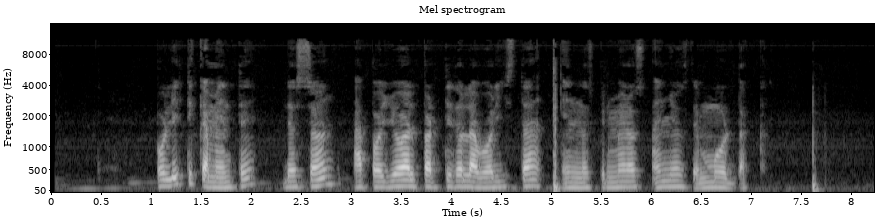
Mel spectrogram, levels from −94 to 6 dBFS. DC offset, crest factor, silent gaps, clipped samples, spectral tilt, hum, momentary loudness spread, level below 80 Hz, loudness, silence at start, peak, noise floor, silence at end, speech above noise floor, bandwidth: under 0.1%; 20 dB; none; under 0.1%; -8 dB/octave; none; 15 LU; -50 dBFS; -24 LUFS; 1.05 s; -4 dBFS; -62 dBFS; 0.55 s; 39 dB; 11.5 kHz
